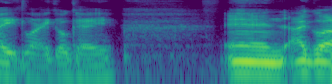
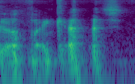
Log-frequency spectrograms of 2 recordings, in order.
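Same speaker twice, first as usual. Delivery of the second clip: softer exhausted sigh of words; weary whisper; 9 dB quieter than usual. Retold or imitated. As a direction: breathe it out, worn out. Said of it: "It was just like".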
